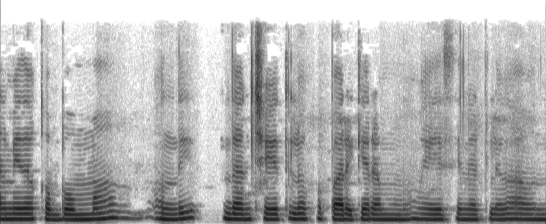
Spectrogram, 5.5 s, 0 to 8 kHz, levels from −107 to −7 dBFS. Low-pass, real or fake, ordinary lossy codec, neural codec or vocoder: 7.2 kHz; real; MP3, 64 kbps; none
